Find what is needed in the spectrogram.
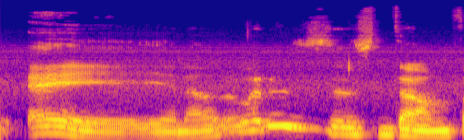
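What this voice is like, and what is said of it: Raspy cartoon character voice. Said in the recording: “in a raspy voice”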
